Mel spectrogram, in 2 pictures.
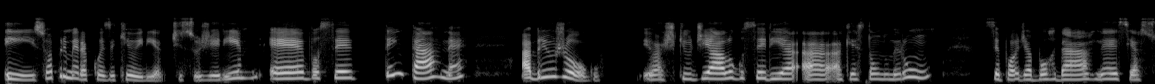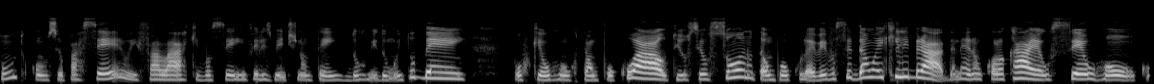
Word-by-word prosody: Isso, 215 +2 -1
a - - 0
primeira 295 - -2
coisa 205 -2 -6
que 320 - -6
eu 410 - +2
iria 370 +6 -4
te - - -12
sugerir 380 -6 -3 0.3
é 270 0 +5
você 300 +2 0 0.3
tentar, 420 - +3
né, 310 +2 -3 0.6
abrir 320 +6 +3
o 365 - -1
jogo. 340 -5 0 0.4
Eu 460 +2 -3
acho - - -8
que 260 - -8
o 250 - -6
diálogo 270 +3 +3
seria 260 -3 -1
a 225 0 0
a - - -6
questão 245 +1 -5
número 235 +4 -5
um, 325 -2 -2 0.6
você - - -3
pode 225 +1 -2
abordar, 225 +1 -2
né, 240 +2 -3
esse 250 0 -3
assunto 255 +8 -6
com 220 -1 -3
o - - -8
seu - - -6
parceiro - - -2
e - - -8
falar 220 0 0
que 215 - -14
você 210 +1 -5
infelizmente 220 - -6
não 205 - -6
tem 200 +1 -4
dormido 205 +1 -6
muito 325 +11 -5
bem, 280 -5 +2 0.4
porque - - -4
o 200 - +2
ronco 205 -1 -5
tá 200 - -2
um 200 - -3
pouco 200 +10 0
alto 250 -7 +8
e 215 - -2
o - - -9
seu 240 +2 -3
sono 315 +6 +1
está 265 - 0
um 210 - -2
pouco 210 0 -4
leve, 195 - +1
aí 220 - +2
você 250 +7 -6
dá 310 +1 +1
uma 335 0 0
equilibrada, 325 -4 +4
né, 245 -3 -2
não 245 +1 -3
colocar 265 +4 +5
é 225 -3 +4
o 215 - -4
seu 245 +2 +4
ronco. 210 - 0
250 Hz, 190 wpm, -23 LUFS, 220-300 Hz, 0.6 s, alto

